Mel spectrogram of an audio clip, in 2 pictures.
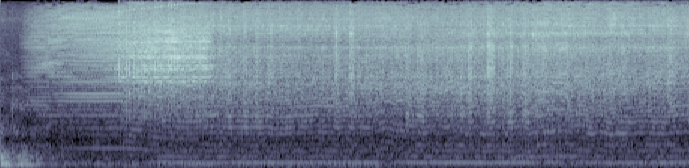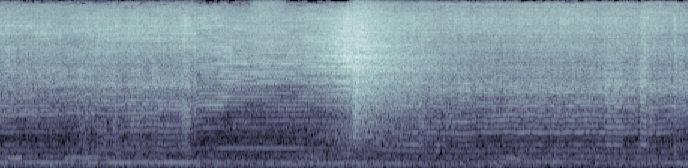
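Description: A small electric sander whines steadily as it sands wood.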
